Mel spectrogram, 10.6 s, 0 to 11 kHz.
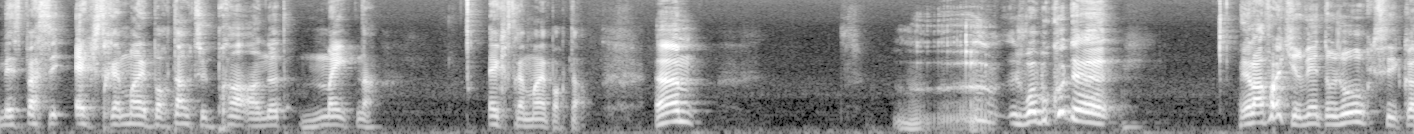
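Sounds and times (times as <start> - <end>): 
speech: 0.0 - 3.0, 3.7 - 5.3, 6.7 - 8.5, 9.3 - 10.6
drawn-out burp: 6.7 - 7.6.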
